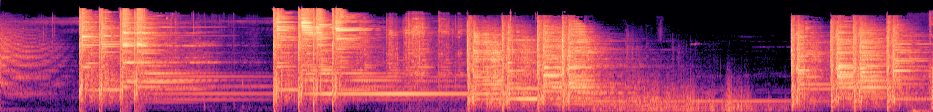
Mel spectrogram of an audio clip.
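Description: Pistol fired in quick strings of shots at steel targets, the plates ringing with clear, sustained tones after the hits. Four strings of shots, starting about a second in, around four seconds, around seven seconds, and near the end, with the ringing trailing on between them.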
